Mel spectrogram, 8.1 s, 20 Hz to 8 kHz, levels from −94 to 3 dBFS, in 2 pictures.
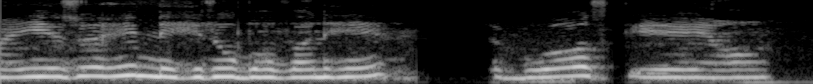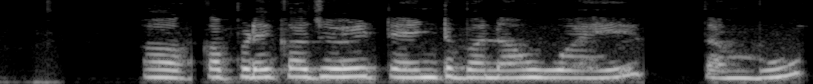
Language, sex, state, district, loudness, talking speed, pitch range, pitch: Hindi, female, Bihar, Sitamarhi, -23 LUFS, 145 wpm, 260-290 Hz, 275 Hz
